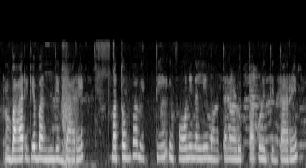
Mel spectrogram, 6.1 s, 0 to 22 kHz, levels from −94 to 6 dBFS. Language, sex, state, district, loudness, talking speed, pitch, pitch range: Kannada, female, Karnataka, Bidar, -21 LUFS, 70 wpm, 250 Hz, 235-265 Hz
